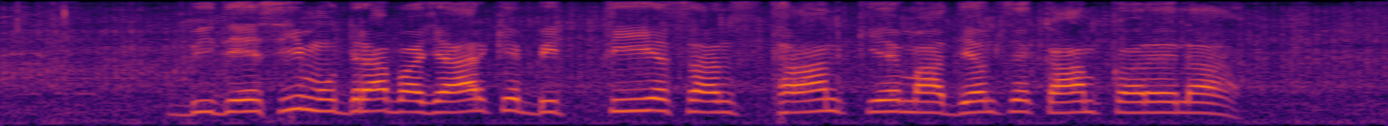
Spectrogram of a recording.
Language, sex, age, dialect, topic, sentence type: Bhojpuri, male, 18-24, Western, banking, statement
